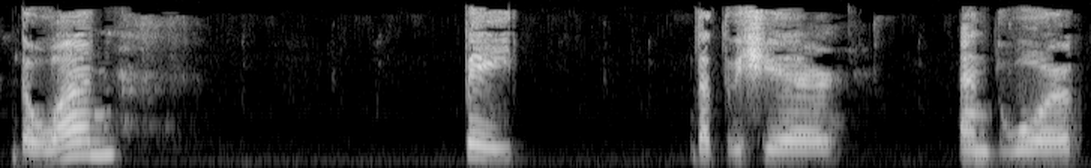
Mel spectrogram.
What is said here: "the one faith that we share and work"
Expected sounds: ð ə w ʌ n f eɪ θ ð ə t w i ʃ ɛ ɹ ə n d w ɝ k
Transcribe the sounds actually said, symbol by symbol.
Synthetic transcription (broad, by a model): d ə w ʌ n p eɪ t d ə t w i ʃ ɛ ɹ ə n d w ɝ k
